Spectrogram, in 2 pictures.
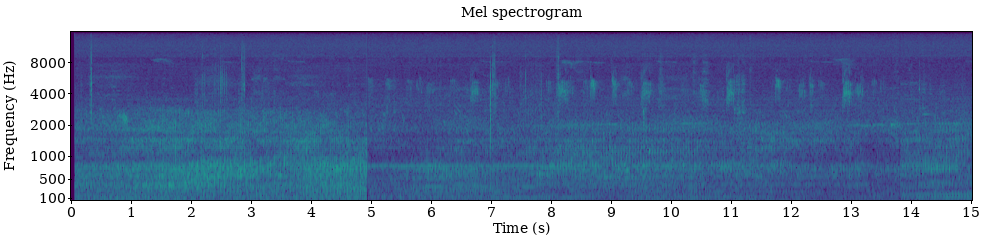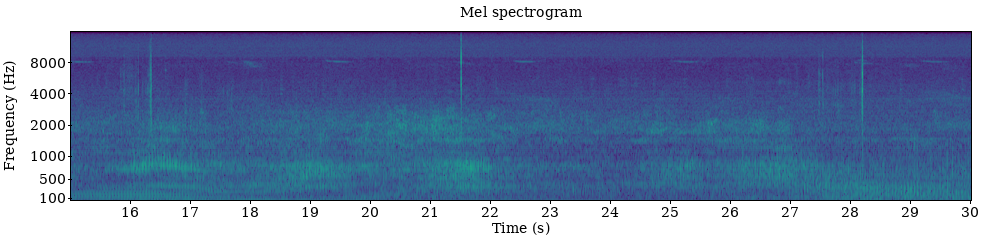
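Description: Mil Mi-24V 'Hind' attack helicopter flying a display: the main rotor beats and its twin turboshaft engines run. The sound is loud at first, drops abruptly about five seconds in, then swells and fades again as the helicopter manoeuvres.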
